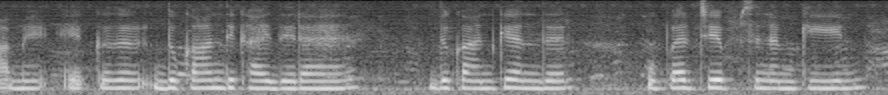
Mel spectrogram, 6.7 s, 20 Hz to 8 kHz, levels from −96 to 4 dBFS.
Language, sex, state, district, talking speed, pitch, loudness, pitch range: Hindi, female, Uttar Pradesh, Varanasi, 125 wpm, 245 Hz, -16 LUFS, 235-250 Hz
